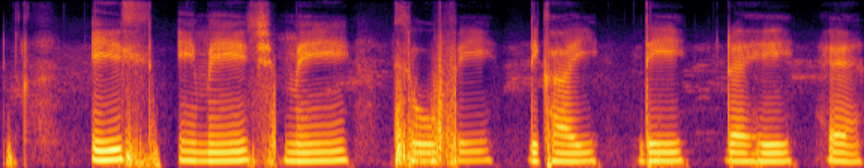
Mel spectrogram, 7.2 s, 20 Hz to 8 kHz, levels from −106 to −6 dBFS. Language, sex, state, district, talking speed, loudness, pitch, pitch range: Hindi, female, Rajasthan, Jaipur, 65 wpm, -15 LUFS, 155 Hz, 150-165 Hz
